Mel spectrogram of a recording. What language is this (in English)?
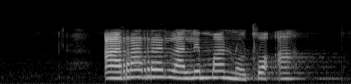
Northern Sotho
